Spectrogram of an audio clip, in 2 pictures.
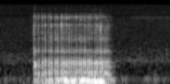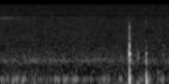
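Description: An English Bulldog lets out a single harsh, fluttering snore, a low rattle lasting just over a second. Afterward the room falls quiet apart from a couple of soft clicks.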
